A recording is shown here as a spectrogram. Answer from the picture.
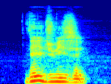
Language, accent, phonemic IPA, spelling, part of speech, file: French, Canada, /de.dɥi.ze/, déduisez, verb, LL-Q150 (fra)-déduisez.wav
- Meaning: inflection of déduire: 1. second-person plural present indicative 2. second-person plural imperative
